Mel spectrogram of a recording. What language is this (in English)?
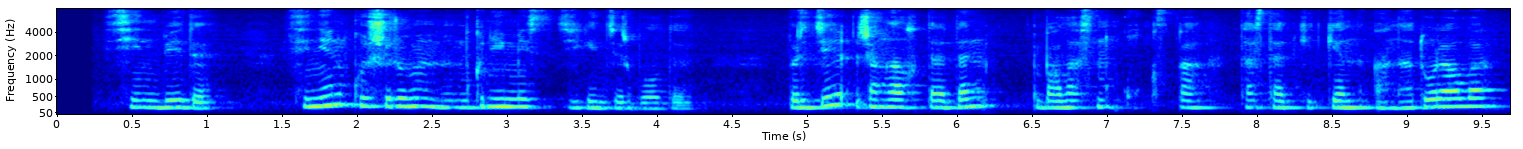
Kazakh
